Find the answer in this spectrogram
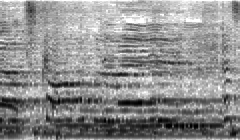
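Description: Karaoke duet: voices singing over a pop backing track.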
